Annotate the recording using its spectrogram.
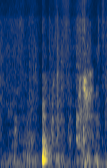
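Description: A single dull thump about a second in, then a brief, faint voice-like sound near the end.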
